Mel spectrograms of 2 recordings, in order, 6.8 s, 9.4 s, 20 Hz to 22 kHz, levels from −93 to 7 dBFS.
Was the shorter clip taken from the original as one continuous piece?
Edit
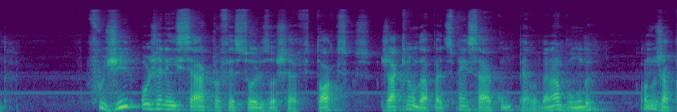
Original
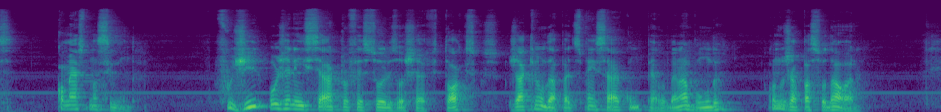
yes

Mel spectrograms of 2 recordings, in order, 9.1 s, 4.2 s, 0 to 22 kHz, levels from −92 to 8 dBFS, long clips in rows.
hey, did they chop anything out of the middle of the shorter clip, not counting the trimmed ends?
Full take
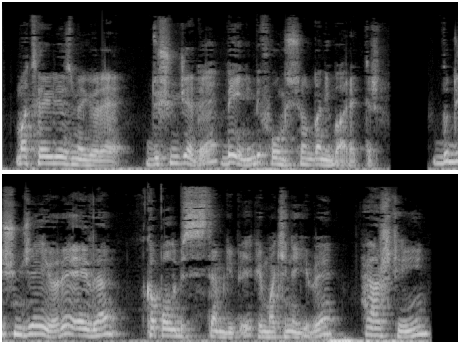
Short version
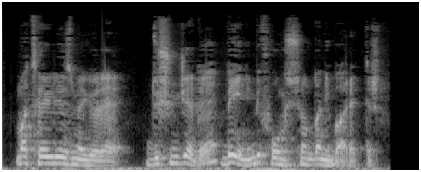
no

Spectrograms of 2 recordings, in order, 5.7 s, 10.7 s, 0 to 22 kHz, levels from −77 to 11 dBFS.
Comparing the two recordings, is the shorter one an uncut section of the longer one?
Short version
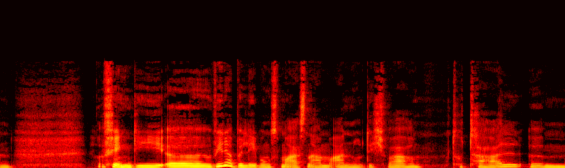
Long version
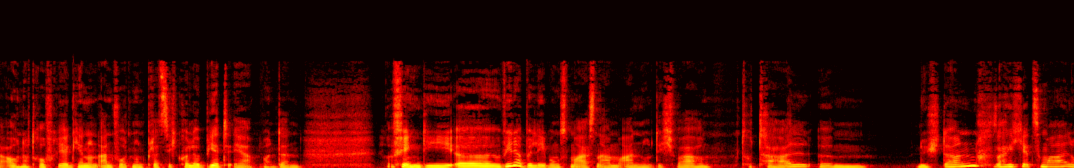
yes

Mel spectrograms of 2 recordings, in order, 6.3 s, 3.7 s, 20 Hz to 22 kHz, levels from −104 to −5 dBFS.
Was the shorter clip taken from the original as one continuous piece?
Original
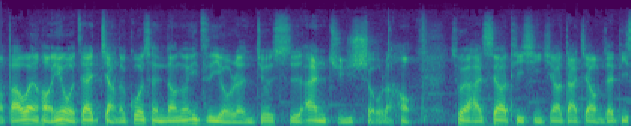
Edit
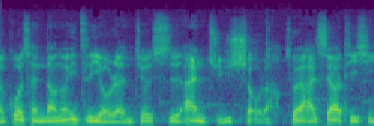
no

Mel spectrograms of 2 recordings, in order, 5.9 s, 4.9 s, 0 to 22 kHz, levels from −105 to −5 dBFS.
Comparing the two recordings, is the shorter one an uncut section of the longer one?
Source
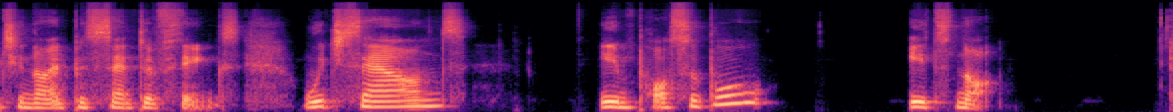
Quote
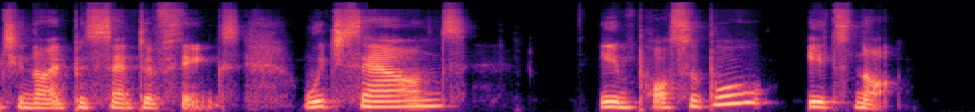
no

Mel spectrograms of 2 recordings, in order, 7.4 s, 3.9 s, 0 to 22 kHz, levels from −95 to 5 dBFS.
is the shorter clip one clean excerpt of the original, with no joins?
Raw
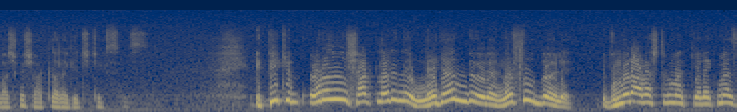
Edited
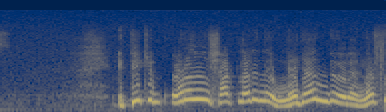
yes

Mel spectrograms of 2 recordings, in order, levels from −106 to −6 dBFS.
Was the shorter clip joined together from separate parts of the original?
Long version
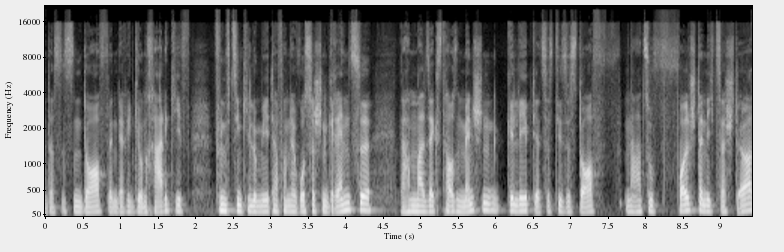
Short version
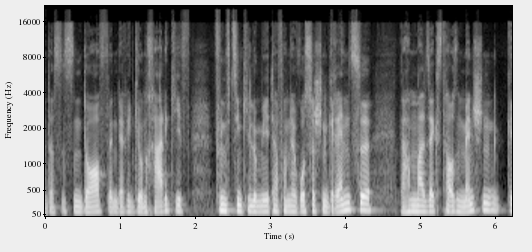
no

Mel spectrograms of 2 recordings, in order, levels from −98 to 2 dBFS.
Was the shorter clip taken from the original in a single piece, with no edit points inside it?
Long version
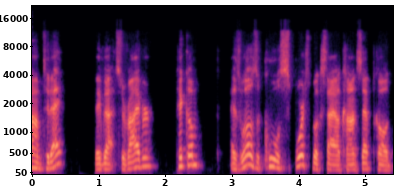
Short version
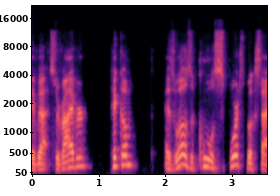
yes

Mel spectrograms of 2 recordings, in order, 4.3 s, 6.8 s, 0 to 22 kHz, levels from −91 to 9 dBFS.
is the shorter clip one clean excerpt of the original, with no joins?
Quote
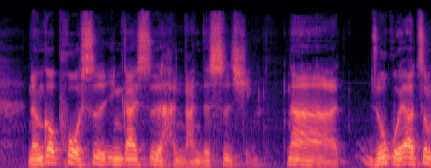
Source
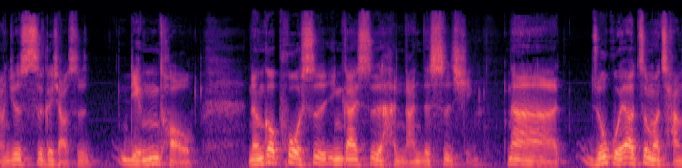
yes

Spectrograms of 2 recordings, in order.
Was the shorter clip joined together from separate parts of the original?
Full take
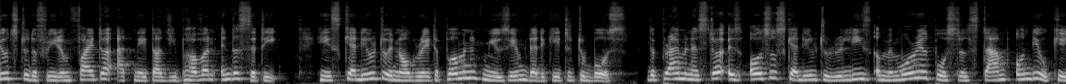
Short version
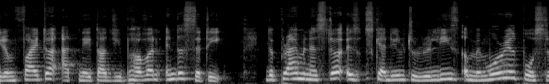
yes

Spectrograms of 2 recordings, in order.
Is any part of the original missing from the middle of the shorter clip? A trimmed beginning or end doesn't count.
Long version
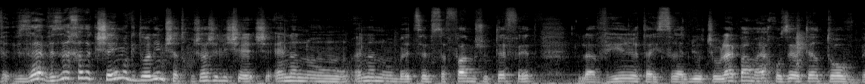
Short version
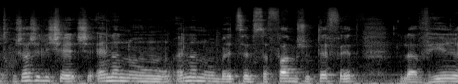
no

